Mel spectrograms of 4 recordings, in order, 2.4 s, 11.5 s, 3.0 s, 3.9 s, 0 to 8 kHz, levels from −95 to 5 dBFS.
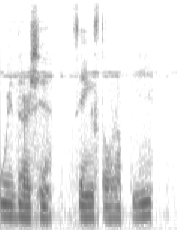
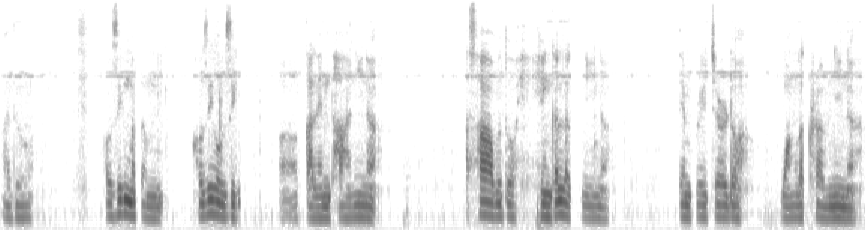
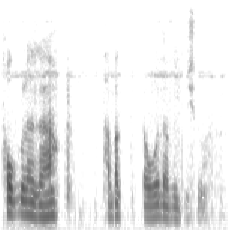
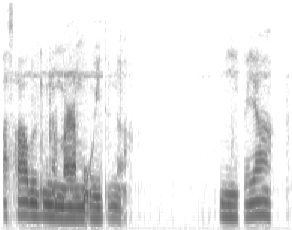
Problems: low volume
